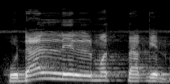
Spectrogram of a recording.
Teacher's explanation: Maka tidak ditahan 2 harakat karena tidak diidgham bi gunnah. Tidak ada gunnahnya.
